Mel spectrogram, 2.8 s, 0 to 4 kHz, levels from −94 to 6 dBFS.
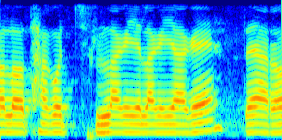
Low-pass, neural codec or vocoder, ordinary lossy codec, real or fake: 3.6 kHz; none; none; real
